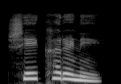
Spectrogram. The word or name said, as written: ಶಿಖರಿಣಿ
